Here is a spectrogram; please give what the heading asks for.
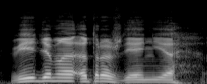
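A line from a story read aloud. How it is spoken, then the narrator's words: Sighed. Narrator (Russian): вздохнул Бозл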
